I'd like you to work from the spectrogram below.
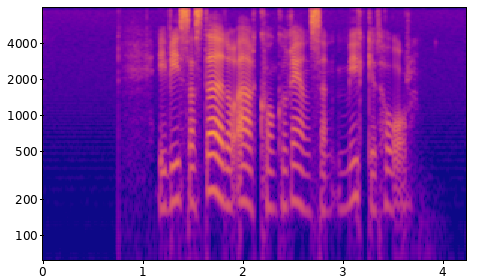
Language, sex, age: Swedish, female, 35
